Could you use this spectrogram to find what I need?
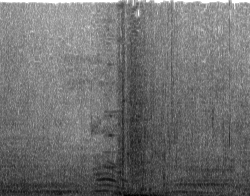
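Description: A heavy blow thuds into a body.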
